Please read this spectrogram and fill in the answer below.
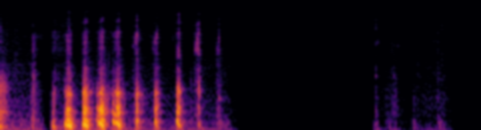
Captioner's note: Ketawa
